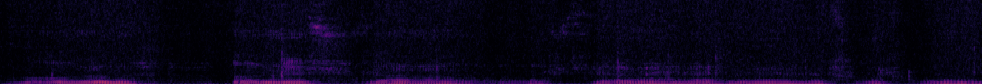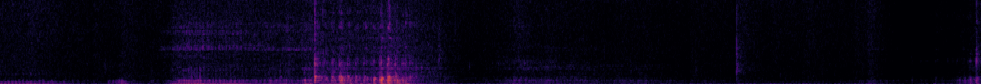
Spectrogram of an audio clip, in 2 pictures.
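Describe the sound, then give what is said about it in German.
A man snoring in a drama scene: a run of rough, rasping snores in a steady rhythm, moderately loud, followed by a louder noisy burst near the end. “der Tote schnarcht ja. Hier liegt irgendein lebendiger Lümmel.”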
